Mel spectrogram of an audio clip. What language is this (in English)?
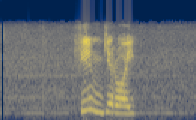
Russian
